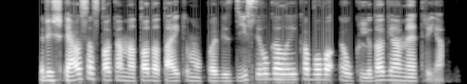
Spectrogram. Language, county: Lithuanian, Vilnius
